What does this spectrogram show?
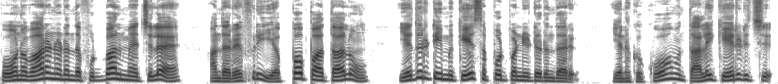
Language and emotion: Tamil, angry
